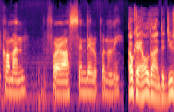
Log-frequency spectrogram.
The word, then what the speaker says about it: Rupununi: All the way from South Rupununi. Do I pronounce that correctly?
